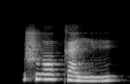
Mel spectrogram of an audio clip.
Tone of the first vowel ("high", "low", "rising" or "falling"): high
